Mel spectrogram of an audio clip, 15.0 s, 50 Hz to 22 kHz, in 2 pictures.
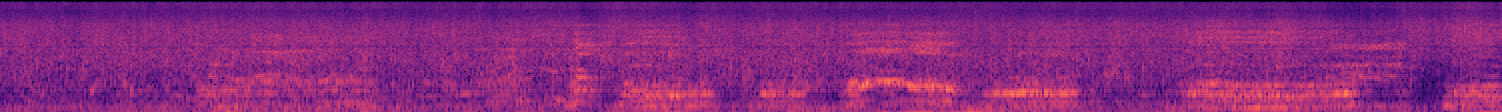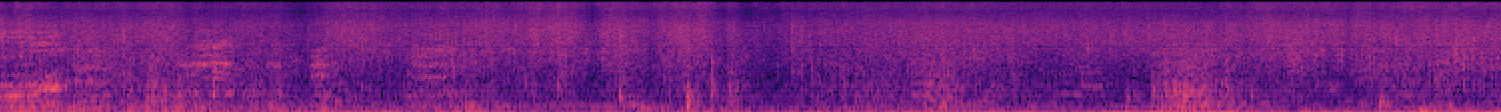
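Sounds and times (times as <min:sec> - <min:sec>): pigs squealing and grunting: 0:00.6 - 0:10.2.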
